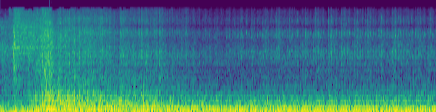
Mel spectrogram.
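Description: Car engine revving once about half a second in, then settling into a steady low rumble.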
